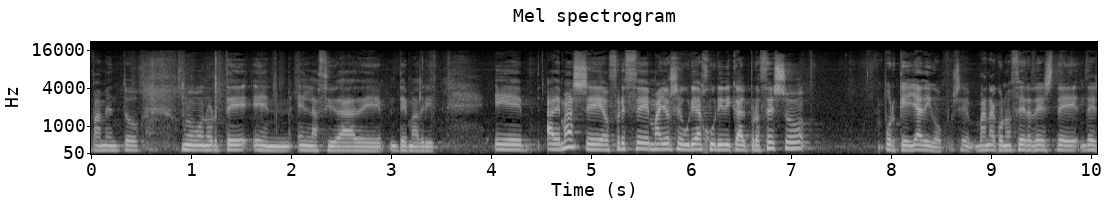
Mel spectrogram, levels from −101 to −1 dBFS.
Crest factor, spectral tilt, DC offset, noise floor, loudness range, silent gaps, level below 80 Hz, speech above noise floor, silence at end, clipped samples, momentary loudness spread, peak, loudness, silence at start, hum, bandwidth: 18 dB; -4.5 dB/octave; under 0.1%; -61 dBFS; 3 LU; none; -82 dBFS; 28 dB; 0 s; under 0.1%; 9 LU; -16 dBFS; -33 LUFS; 0 s; none; 16 kHz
